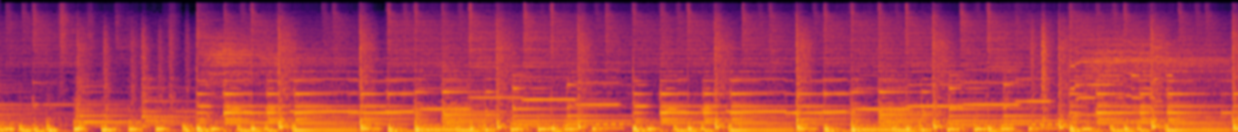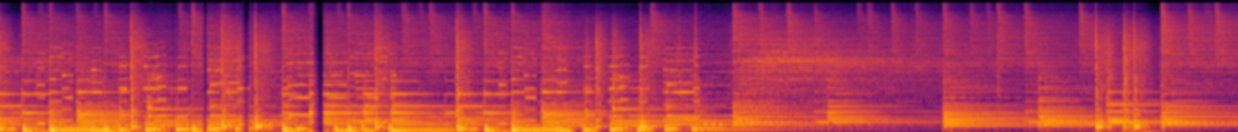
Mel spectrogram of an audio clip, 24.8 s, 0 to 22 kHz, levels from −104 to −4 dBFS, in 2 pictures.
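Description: Between 13.87 and 14.89 s there are repeated stalls (stutter). Packets kept arriving later than they were needed, so the receiver's jitter buffer ran dry five times in about a second. Each time, the receiver stretched the last bit of sound to cover the wait: 147 ms in all, roughly 14% of that stretch, with the longest gap 60 ms. Nothing is lost, but the sound catches and drags in small, uneven hitches.

At 15.50 s comes a brief call audio freeze. The likely cause is packets held up in transit long enough to empty the jitter buffer, adding 108 ms of delay. For about 108 ms, up to 15.64 s, the final sound is held and carried on as a short sustained smear rather than dropping to silence. The audio then resumes exactly where it stopped, so the pause has been inserted and no content is missing.

From 21.11 to 21.47 s there is a jitter buffer speed-up. The buffer had built up more audio than its target, probably after delayed packets arrived in a bunch. 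To shed that excess delay, the receiver cut out many tiny pitch-period-sized slices, about 70 ms in total. For that third of a second the sound plays at 117% speed with its pitch unchanged, so it comes across as briefly rushed or clipped along.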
